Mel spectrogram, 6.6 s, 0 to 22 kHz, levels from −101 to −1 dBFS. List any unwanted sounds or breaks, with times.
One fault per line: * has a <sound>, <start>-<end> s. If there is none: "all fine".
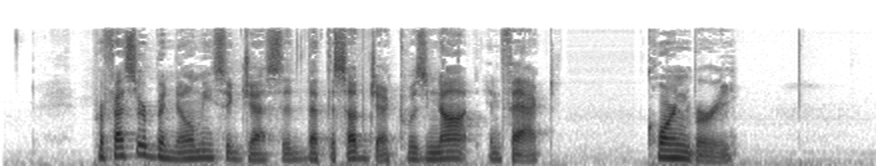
all fine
